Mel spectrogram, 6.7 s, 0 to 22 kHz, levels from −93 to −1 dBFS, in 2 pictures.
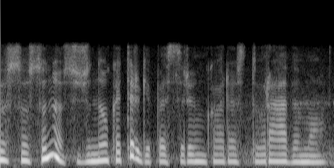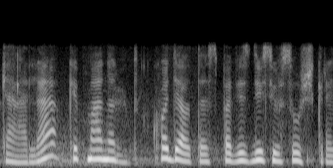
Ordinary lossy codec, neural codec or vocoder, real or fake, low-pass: Opus, 32 kbps; none; real; 7.2 kHz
